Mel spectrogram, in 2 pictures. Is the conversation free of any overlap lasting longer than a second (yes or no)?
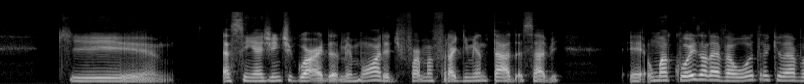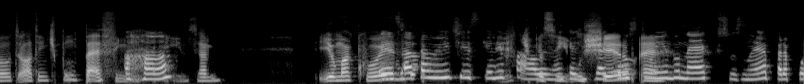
no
